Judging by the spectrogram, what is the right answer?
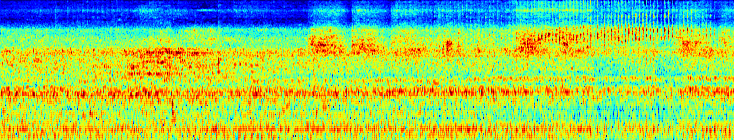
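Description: Loud, steady din of a busy street market, with engine noise running through it.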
